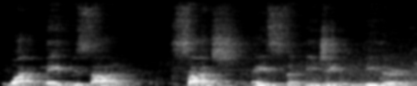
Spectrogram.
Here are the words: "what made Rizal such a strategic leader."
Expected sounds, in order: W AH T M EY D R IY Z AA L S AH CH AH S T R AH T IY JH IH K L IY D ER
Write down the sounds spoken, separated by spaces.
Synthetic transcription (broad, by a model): W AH T M EY D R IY S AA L S AH CH AH S T R AH T IY JH IH K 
